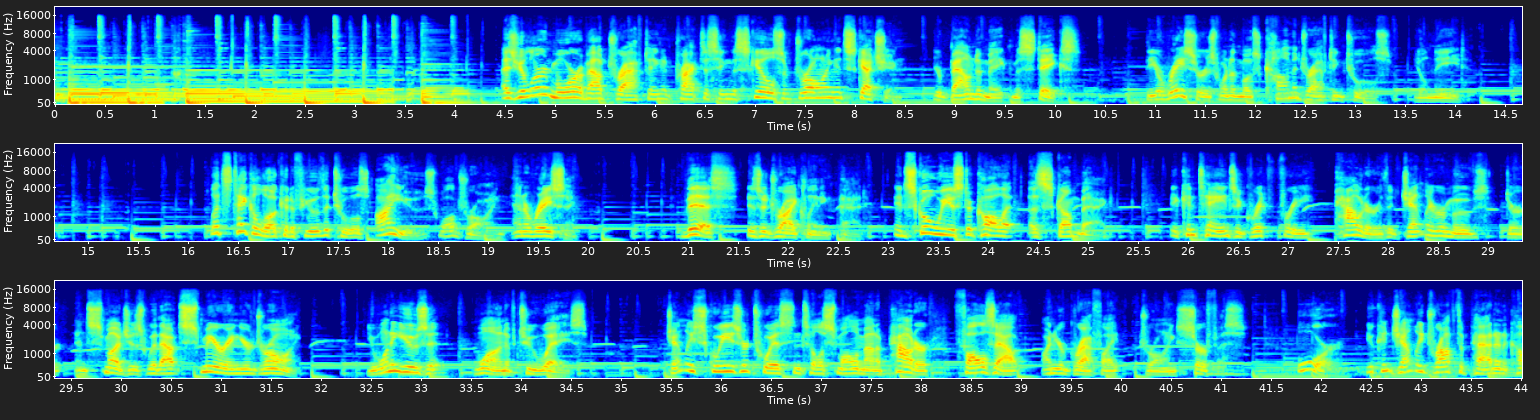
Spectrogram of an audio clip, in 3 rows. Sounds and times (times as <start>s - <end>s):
Music: 0.0s - 44.0s
Speech: 4.5s - 10.3s, 10.9s - 14.2s, 16.2s - 19.9s, 21.0s - 25.2s, 25.8s - 31.8s, 32.5s - 34.7s, 35.4s - 44.0s.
